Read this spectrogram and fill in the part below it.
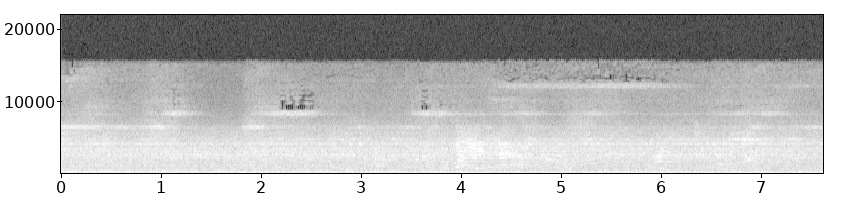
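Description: A train running on rails in China makes a continuous rumbling, rattling noise from inside a carriage, steady and fairly loud throughout, with faint squeaks and no clear voices.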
